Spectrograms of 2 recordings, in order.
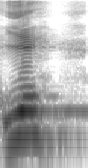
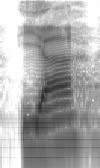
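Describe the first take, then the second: First: The word ends in an e vowel. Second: The word ends in an a vowel. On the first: "kalau Jakarta mah iye kan gitu ya" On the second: "Kalau Indonesia kan fathah tuh biasa"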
